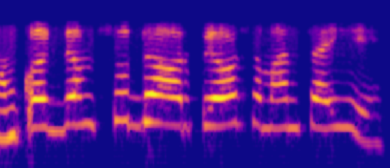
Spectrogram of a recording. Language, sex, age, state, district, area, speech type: Hindi, female, 18-30, Uttar Pradesh, Azamgarh, rural, conversation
